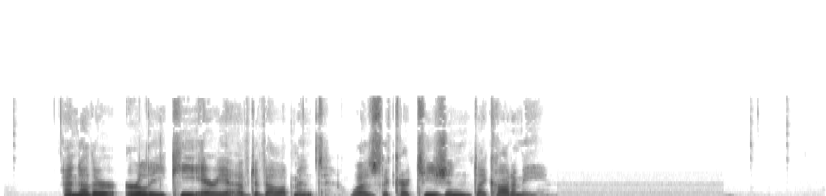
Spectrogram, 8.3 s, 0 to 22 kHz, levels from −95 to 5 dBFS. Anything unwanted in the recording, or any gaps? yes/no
no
